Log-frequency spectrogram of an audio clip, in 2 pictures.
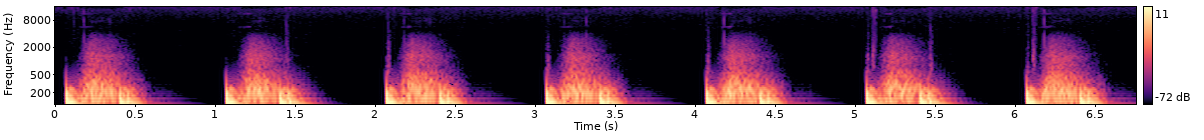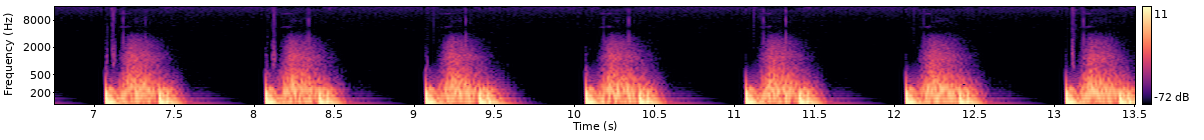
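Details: An aortic stenosis murmur in an educational 3D animation: a steady heartbeat at 60 per minute with a harsh murmur filling the gap after each first sound.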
